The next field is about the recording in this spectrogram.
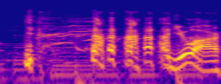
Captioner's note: both laughing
